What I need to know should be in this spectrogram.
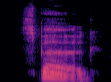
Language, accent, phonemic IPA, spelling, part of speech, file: English, Australia, /spɜːɡ/, sperg, noun / verb, En-au-sperg.ogg
- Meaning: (noun) 1. A person with Asperger's syndrome; an Aspergerian 2. A person who displays awkward, pedantic, or obsessive behavior that is associated with Asperger's syndrome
